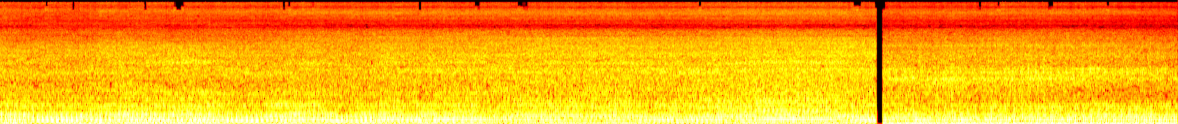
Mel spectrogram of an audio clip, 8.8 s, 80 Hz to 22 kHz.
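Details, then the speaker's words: Yamaha FZ750 four-cylinder, fire-damaged, 41,000 miles, after correcting throttle cables and idle screw, started with jump pack: uneven, lumpy idle with wavering revs; rough running though all four cylinders fire, judged by temperature. "but it is starting first time every time, and it's running on all 4 cylinders, or at least from the temperature, it is firing on all 4 cylinders because it's running, but it does not sound happy."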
